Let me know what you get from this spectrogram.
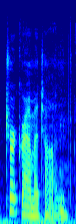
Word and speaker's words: tetragrammaton: Tetragrammaton. – Tetragrammaton? – Tetra. – Tetragrammaton. – Tetragrammaton. – Grammaton. Tetragrammaton.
